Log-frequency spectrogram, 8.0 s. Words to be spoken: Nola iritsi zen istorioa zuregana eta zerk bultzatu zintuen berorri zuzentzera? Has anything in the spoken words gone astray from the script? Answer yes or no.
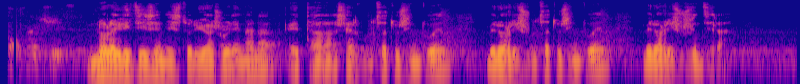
yes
